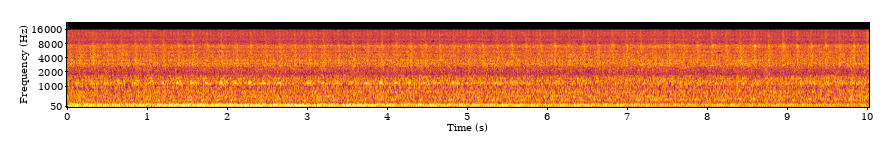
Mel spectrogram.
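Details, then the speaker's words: Classic Mini four-cylinder on first start, compression spot on; steady, even, fast regular idle with no stumbles or misses, running like a dream until it runs out of fuel. "But this is the first start. I am buzzing. So yeah, runs like a bloody dream."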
